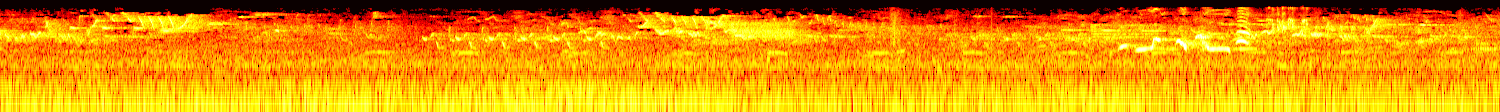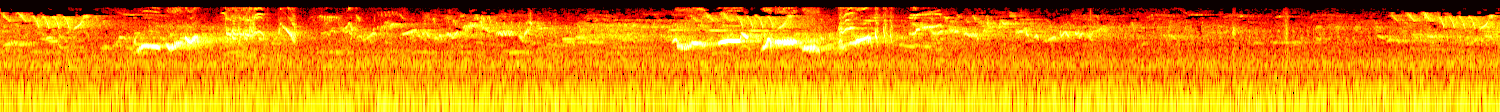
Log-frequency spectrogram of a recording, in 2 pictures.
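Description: Songbirds singing. Loud warbled phrases of a couple of seconds each come a few seconds apart, over fainter, fast, high trills from other birds.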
